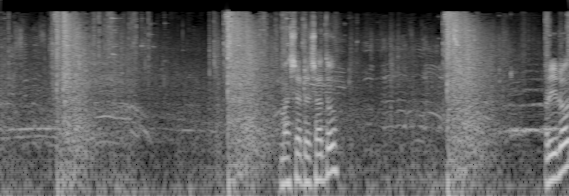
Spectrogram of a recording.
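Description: A rifle fires loud single shots that echo off walls.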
